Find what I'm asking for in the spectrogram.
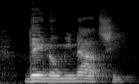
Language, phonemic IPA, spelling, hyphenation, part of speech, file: Dutch, /deːnoːmiˌnaː(t)si/, denominatie, de‧no‧mi‧na‧tie, noun, Nl-denominatie.ogg
- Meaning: 1. a denomination, designation 2. a denomination; an organised religious association, an organised faction or formal ideological tendency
